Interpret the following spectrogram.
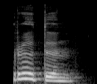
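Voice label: "рытын", Komi, female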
